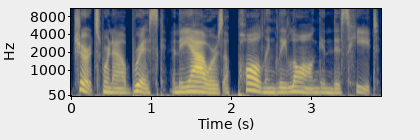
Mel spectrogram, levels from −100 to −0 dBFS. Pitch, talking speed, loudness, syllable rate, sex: 170 Hz, 185 wpm, -21 LUFS, 4.3 syllables/s, female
